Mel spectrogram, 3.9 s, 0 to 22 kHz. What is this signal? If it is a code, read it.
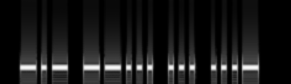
Morse code, heard as a keyed tone, about 17 wpm, 700 Hz. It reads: K7SV
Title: Easy Call Signs Repeated 2x - 17wpm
